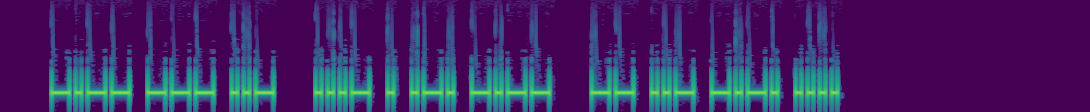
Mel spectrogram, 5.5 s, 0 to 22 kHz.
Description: Morse code, heard as a keyed tone, about 40 wpm, 700 Hz. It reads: YOU VERY MUCH
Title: Sets of 3 Words 40wpm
